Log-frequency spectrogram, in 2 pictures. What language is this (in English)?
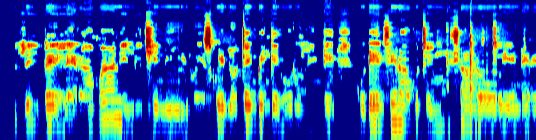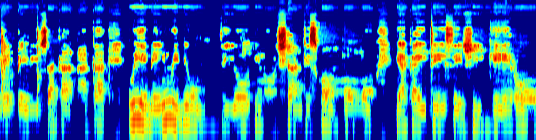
Ndau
